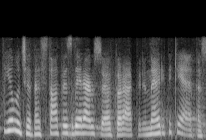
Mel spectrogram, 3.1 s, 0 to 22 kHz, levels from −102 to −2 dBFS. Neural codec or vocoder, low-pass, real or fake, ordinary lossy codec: codec, 16 kHz, 0.5 kbps, X-Codec, HuBERT features, trained on general audio; 7.2 kHz; fake; Opus, 64 kbps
